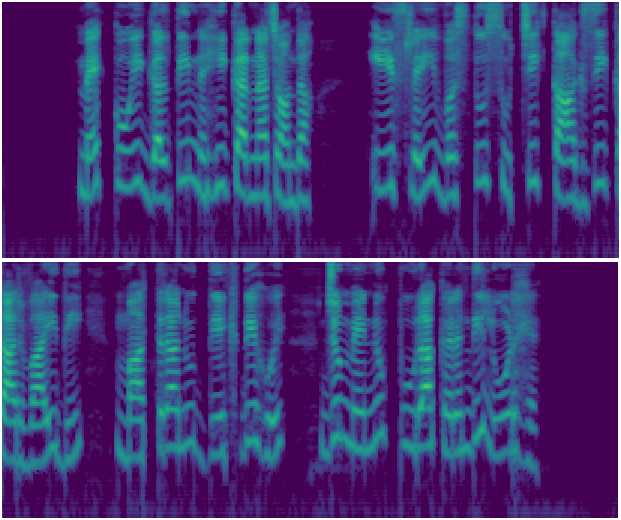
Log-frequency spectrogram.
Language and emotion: Punjabi, fearful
